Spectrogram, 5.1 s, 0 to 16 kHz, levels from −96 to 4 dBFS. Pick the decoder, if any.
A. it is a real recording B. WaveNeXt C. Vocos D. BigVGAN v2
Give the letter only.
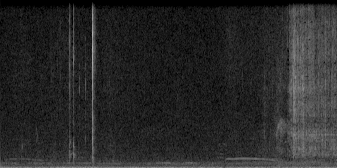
A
